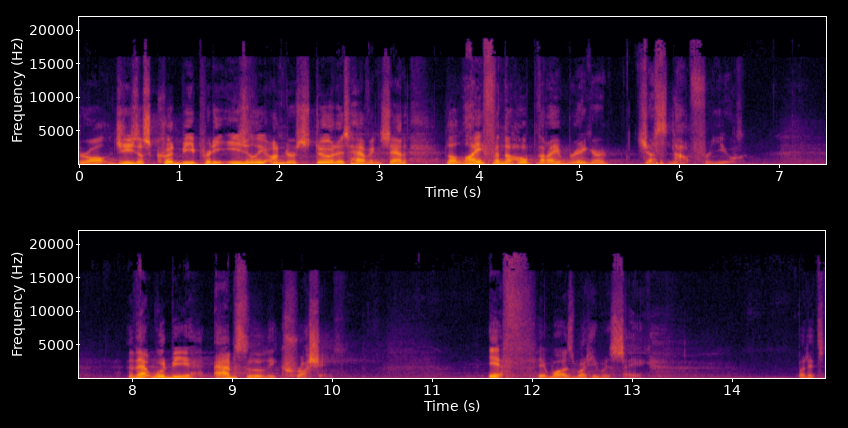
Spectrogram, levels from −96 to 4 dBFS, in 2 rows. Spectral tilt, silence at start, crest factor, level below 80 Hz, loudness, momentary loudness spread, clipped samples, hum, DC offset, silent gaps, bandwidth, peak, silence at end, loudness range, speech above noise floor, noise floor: -5 dB/octave; 0 s; 20 dB; -52 dBFS; -25 LUFS; 15 LU; under 0.1%; none; under 0.1%; none; 19 kHz; -6 dBFS; 0 s; 7 LU; 31 dB; -56 dBFS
